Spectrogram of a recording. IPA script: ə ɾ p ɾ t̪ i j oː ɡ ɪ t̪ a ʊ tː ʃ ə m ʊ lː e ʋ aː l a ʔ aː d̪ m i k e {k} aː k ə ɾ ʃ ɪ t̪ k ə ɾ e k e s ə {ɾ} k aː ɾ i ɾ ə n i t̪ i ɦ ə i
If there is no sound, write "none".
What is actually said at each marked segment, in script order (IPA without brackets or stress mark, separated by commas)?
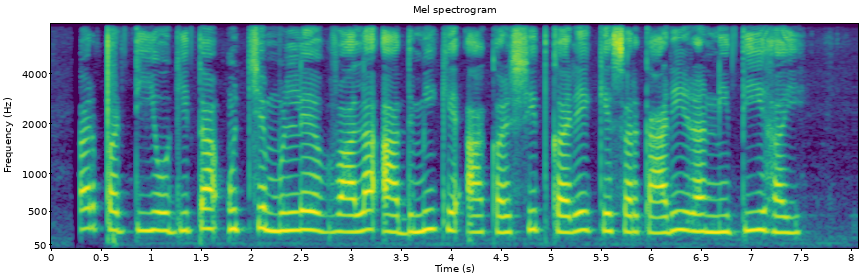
ʔ, ɾ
